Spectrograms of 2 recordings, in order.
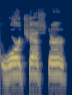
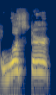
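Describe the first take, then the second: First: The name is said the way outsiders say it. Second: The name is said the way locals say it. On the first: The speaker calls it wrong. "not Worcester" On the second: The speaker calls it right. "Worcester, not Worcester"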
